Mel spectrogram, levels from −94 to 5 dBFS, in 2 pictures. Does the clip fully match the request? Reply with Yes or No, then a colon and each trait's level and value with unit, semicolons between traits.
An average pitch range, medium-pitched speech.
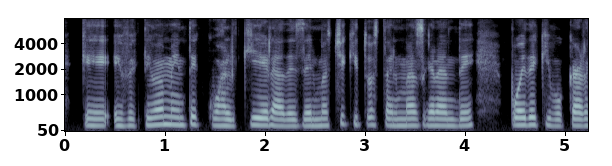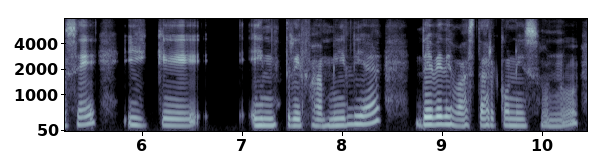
No: narrow, 2.1 semitones; medium, 180 Hz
